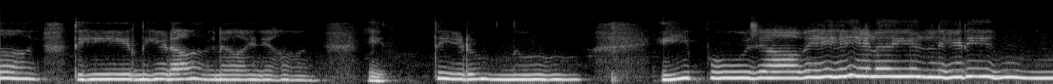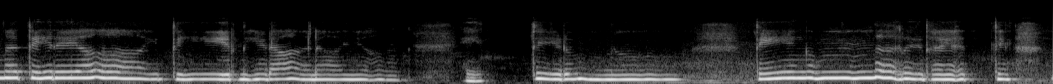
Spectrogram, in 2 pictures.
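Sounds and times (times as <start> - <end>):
woman singing unaccompanied: 0.0 - 21.0.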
